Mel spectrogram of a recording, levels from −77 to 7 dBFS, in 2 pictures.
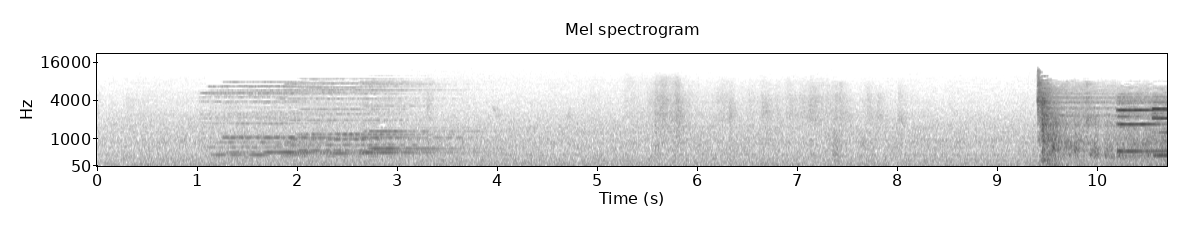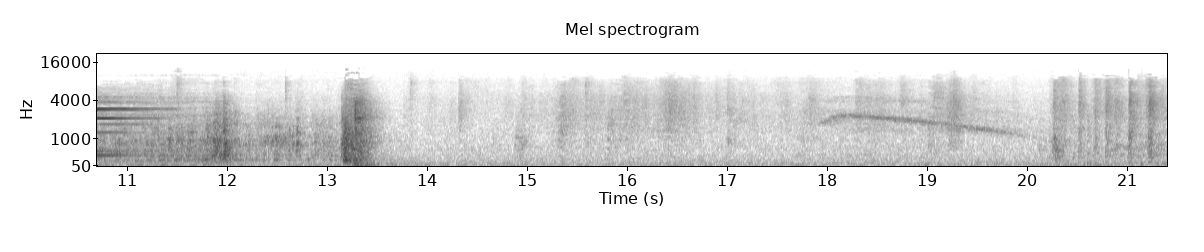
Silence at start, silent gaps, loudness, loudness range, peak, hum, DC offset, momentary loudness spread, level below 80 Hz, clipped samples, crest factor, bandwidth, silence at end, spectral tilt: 0 s; none; -23 LUFS; 22 LU; -2 dBFS; none; under 0.1%; 25 LU; -50 dBFS; under 0.1%; 28 dB; 13.5 kHz; 0 s; -2 dB/octave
